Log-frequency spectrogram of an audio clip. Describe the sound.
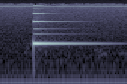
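A doorbell chime rings at a front door: one clear, bright struck tone that sounds once and then slowly fades away over quiet background.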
